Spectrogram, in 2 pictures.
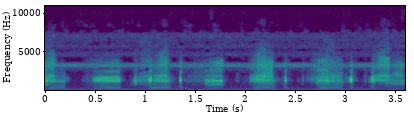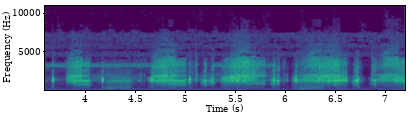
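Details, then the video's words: Chorus of frogs by wetland water, with rasping croaks in short bursts roughly every half second, some overlapping, broken by brief quiet gaps; a higher steady tone runs underneath throughout. "Frog Lullaby: Relax to the Sound of Croaking Frogs"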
